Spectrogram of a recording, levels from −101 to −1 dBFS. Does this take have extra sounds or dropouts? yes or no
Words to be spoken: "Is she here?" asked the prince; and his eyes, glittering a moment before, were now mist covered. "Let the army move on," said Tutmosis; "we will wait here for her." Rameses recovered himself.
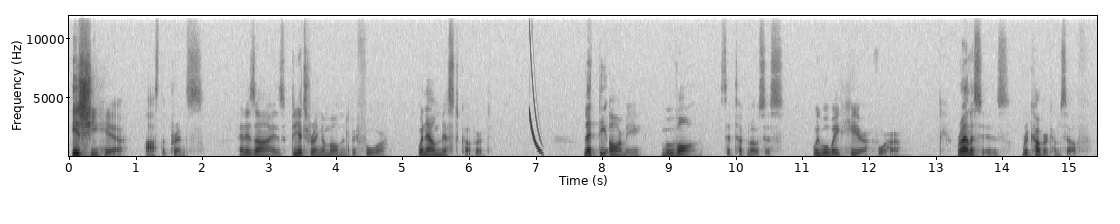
yes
